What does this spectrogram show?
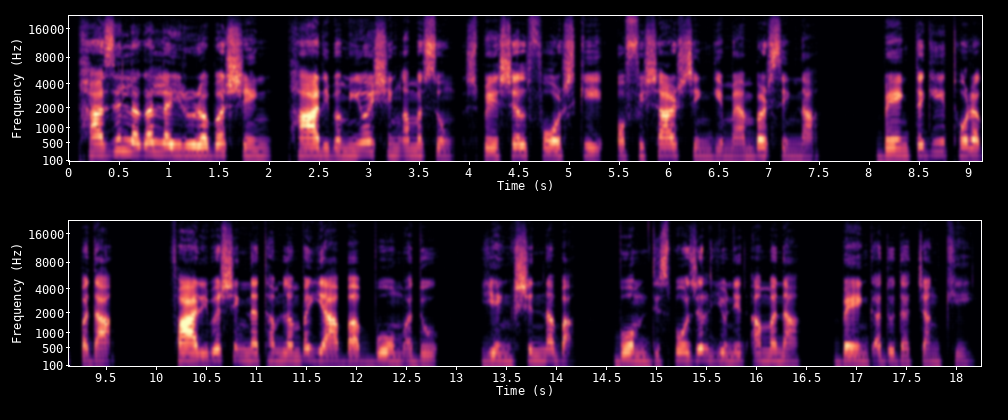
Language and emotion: Manipuri, neutral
